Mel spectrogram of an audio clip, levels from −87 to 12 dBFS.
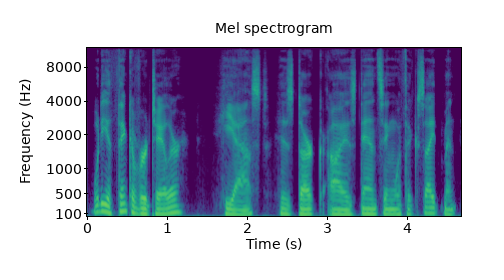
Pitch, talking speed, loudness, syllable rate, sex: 105 Hz, 195 wpm, -17 LUFS, 5.1 syllables/s, male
